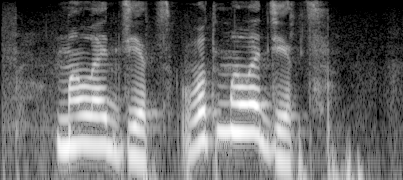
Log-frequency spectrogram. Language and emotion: Russian, positive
